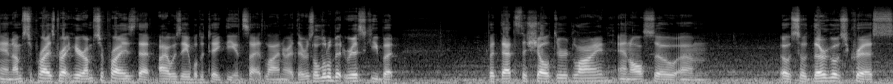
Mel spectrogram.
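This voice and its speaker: Over noticeable background noise, the speaker talks at a very fast pace with lively intonation and an excited tone. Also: man, medium pitch for a man. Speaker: amateur racing cyclist and race commentator. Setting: recorded after the race as voiceover on video. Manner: tactical and opinionated, excited about the chase.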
